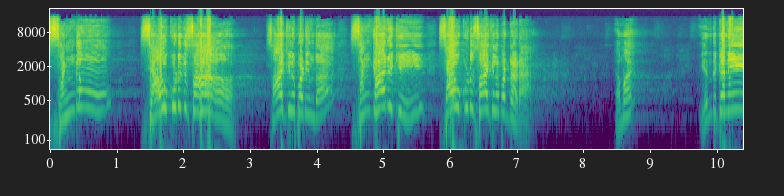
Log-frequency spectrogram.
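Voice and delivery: high, loud questioning in short bursts; full-force preaching. Real, not acted. Preacher quizzes the congregation on who bowed down, full-force preaching.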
